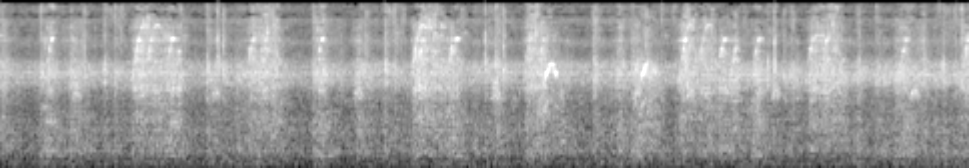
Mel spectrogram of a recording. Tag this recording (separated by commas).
Power tool, Tools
